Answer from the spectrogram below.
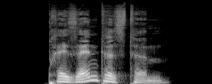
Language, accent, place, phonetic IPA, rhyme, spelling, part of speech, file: German, Germany, Berlin, [pʁɛˈzɛntəstəm], -ɛntəstəm, präsentestem, adjective, De-präsentestem.ogg
- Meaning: strong dative masculine/neuter singular superlative degree of präsent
